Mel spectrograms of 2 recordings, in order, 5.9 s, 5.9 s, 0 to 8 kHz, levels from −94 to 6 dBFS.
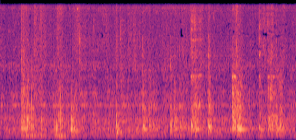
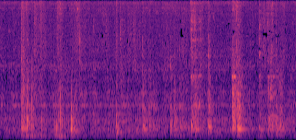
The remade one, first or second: first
